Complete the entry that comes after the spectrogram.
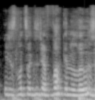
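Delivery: ordinary talk, nothing marked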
